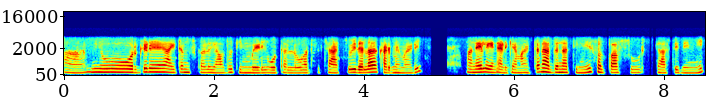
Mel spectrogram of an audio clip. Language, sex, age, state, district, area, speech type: Kannada, female, 18-30, Karnataka, Chikkamagaluru, rural, conversation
